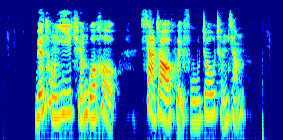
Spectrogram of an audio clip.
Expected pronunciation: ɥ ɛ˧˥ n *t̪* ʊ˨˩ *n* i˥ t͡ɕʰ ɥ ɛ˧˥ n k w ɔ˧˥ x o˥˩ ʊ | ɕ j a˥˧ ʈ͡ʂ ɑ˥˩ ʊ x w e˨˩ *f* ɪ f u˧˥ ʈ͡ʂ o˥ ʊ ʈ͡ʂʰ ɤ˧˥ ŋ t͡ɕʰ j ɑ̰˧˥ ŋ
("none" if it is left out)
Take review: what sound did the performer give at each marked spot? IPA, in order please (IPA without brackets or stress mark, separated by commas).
t̪ʰ, ŋ, none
